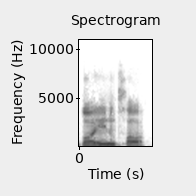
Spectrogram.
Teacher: হলকের বা কণ্ঠনালীর শেষ ভাগ হইতে উচ্চারিত হয় গইন, খ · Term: মাখরাজ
